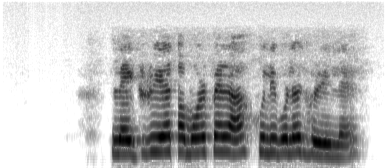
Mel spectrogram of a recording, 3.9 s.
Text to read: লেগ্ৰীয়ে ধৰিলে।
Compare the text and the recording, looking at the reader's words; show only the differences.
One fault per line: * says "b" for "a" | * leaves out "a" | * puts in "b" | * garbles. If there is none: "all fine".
* puts in "টমৰ পেৰা খুলিবলৈ"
